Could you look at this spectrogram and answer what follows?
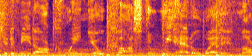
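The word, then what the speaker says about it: Jocasta: and none other and that yoosta whose name rhymes with pasta marrying her it came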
